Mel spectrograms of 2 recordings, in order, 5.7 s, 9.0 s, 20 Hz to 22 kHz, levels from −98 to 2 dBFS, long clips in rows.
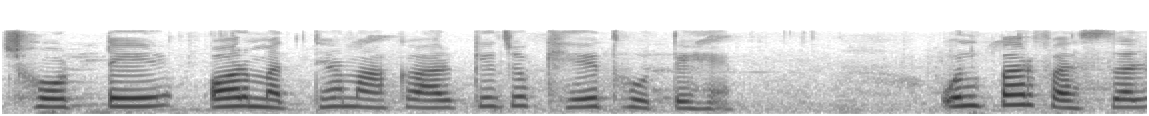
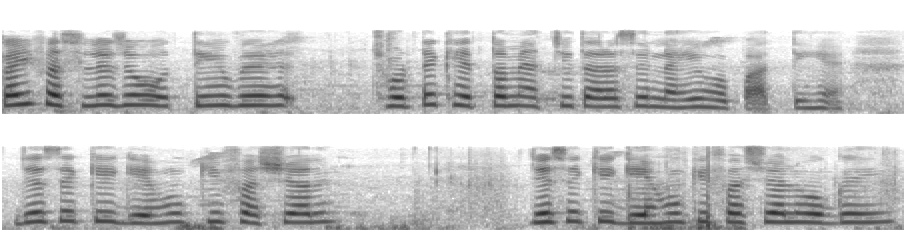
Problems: none marked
